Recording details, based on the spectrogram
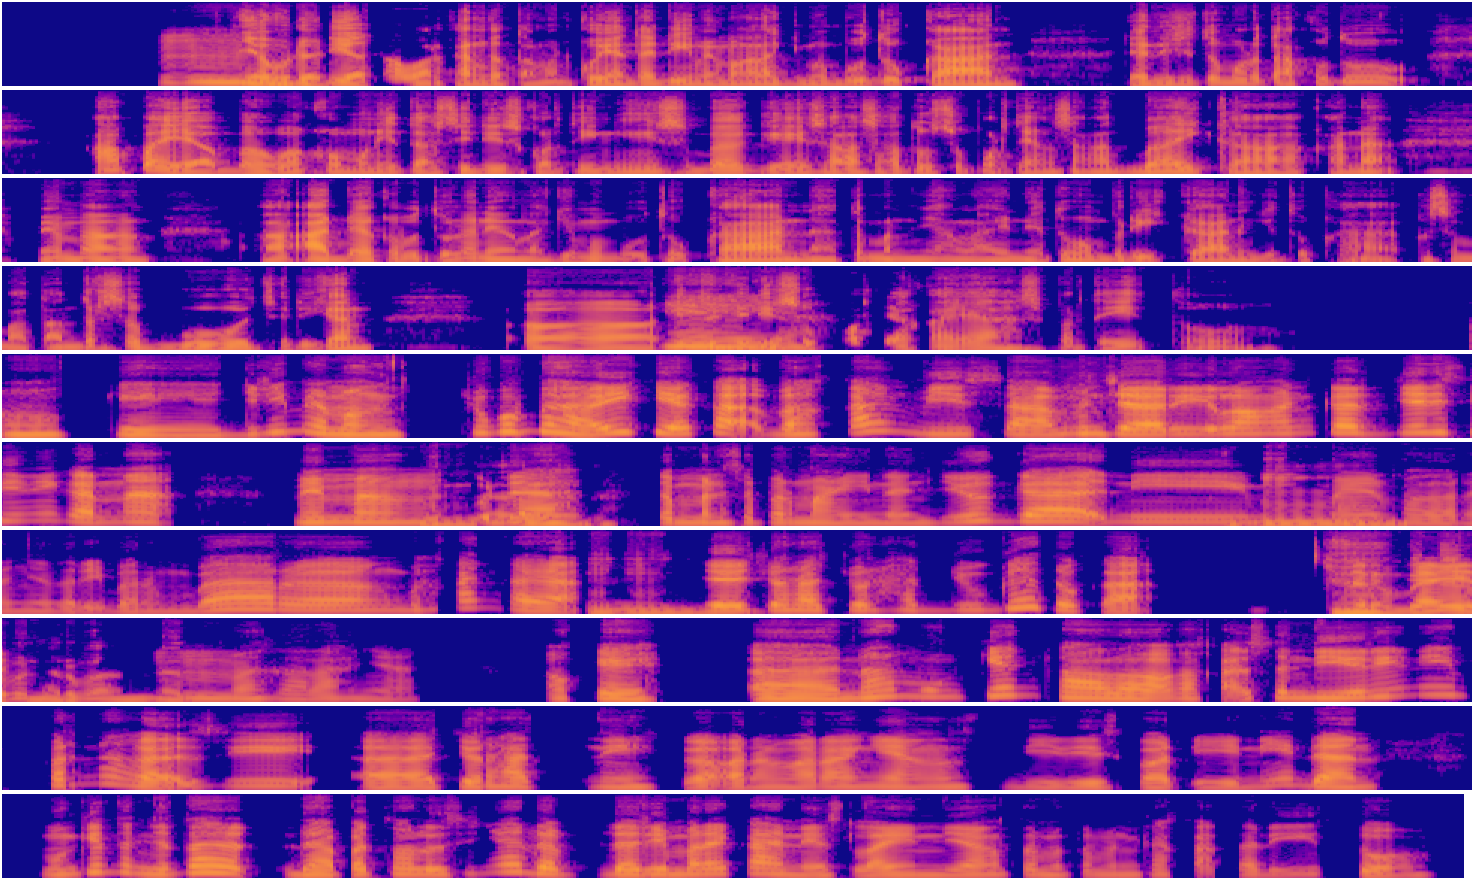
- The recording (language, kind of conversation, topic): Indonesian, podcast, Bagaimana komunitas daring dapat menjadi jaringan dukungan yang baik?
- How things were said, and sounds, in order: in English: "support"; in English: "support"; laughing while speaking: "mencari"; other background noise; chuckle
